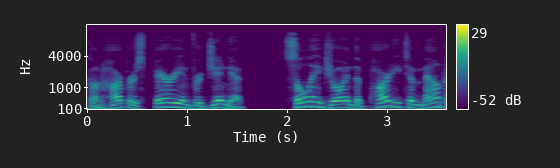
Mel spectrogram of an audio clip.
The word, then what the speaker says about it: Soule: Silas Soule, pronounced Soule, was one of those people for whom the passage of time has not been kind.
